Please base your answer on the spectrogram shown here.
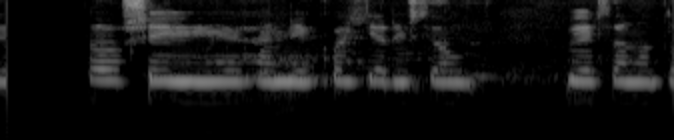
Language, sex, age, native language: Icelandic, male, 12, Icelandic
